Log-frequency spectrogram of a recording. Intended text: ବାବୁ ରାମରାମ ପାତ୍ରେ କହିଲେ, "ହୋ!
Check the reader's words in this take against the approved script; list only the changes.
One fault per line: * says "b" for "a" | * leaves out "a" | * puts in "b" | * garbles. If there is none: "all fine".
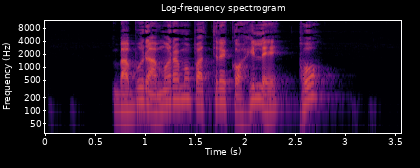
all fine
